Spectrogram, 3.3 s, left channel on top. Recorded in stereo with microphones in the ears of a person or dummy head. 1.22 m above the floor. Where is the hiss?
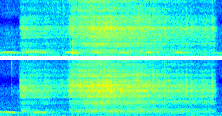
30° right (ahead or behind), 1.6 m.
